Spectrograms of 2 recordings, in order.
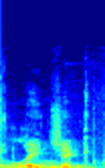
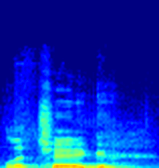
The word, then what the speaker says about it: Ledaig: It's a Lechig, or Lechig, depending on how you pronounce it. L-E-D-A-I-G.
